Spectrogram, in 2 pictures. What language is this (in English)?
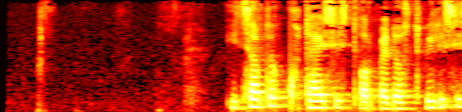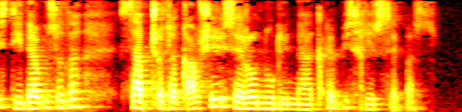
Georgian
